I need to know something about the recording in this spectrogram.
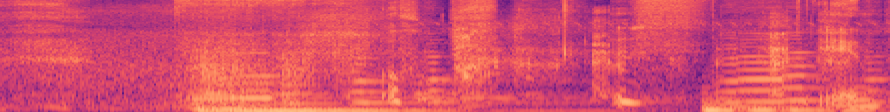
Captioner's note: blowing loudly; laughing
